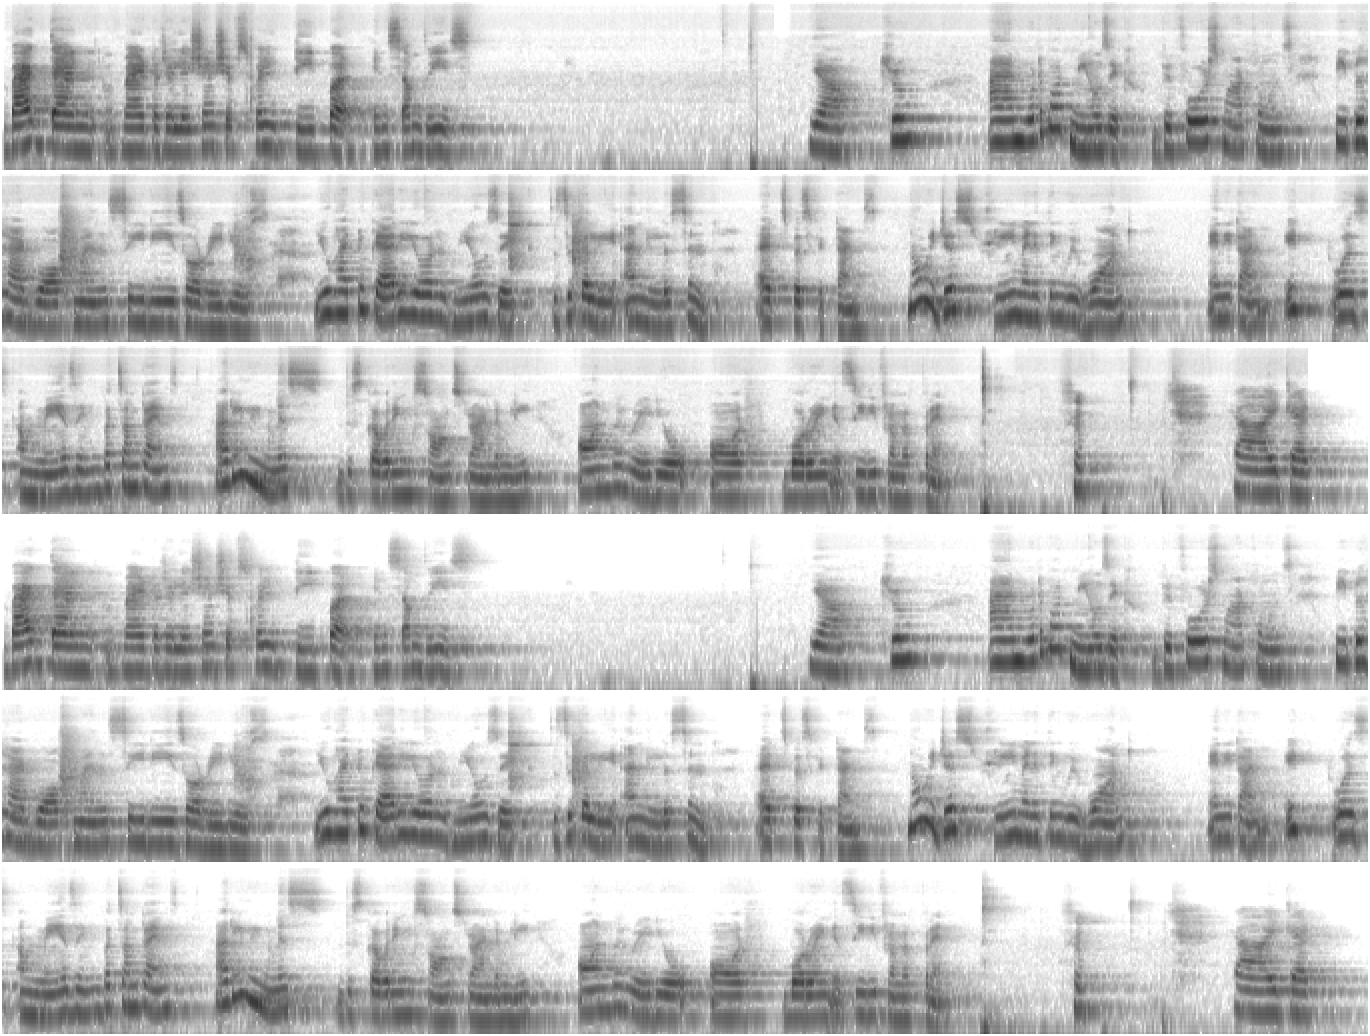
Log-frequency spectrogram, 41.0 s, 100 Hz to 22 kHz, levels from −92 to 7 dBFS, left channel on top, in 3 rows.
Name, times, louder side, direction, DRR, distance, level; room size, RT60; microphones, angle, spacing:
voice 1, 0.0-4.6 37.1-37.2 38.0-38.2 39.0-39.3 39.6-40.4, left 4 dB, 60° left, 1.2 m, -28 dB
voice 2, 8.1-9.3 9.9-20.7 21.2-22.3 22.7-24.9 25.7-29.0 29.4-32.6 33.1-36.8, left 2 dB, 25° left, 0.9 m, -29 dB
24.5 x 21.5 x 10.0 m
head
